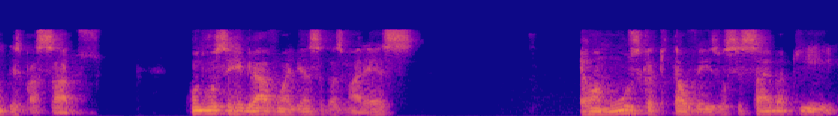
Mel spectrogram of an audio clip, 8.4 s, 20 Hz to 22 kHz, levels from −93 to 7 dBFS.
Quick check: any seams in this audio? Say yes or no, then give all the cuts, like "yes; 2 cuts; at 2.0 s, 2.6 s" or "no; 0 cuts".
no; 0 cuts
